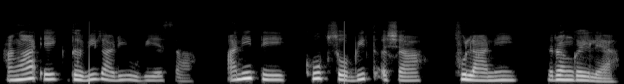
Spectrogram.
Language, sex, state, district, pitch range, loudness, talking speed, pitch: Konkani, female, Goa, North and South Goa, 190-235 Hz, -20 LUFS, 125 wpm, 205 Hz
